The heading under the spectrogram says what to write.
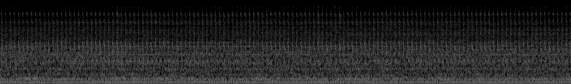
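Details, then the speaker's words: Kodak Pageant AV-126-TR 16mm sound movie projector, bought off eBay, switched to motor and running: an even, fast mechanical chatter over a steady whirr with no catches. Normal smooth running. "first you have to do is turn the switch onto motor and then to start first you got to do is focus and then and then it's operating it's working then you can watch your film"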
